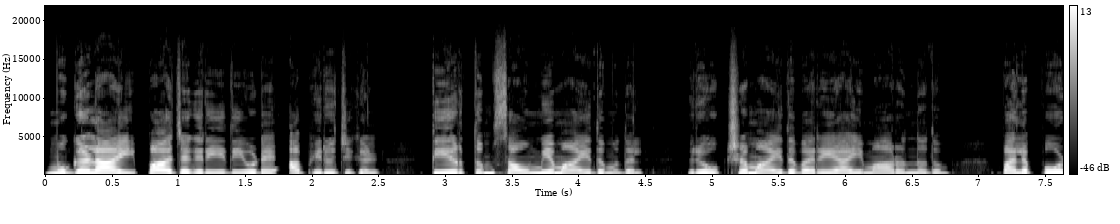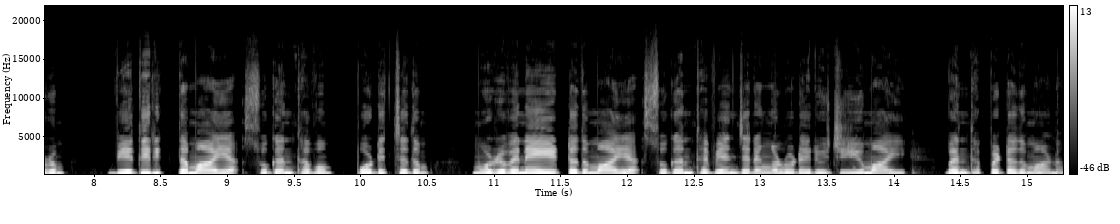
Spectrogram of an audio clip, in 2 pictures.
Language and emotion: Malayalam, neutral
